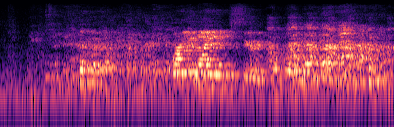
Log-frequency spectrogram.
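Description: A group of men and women sing together in a large echoing room.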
